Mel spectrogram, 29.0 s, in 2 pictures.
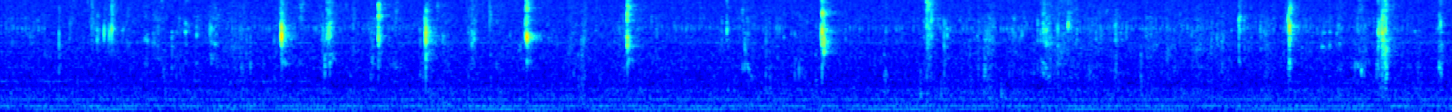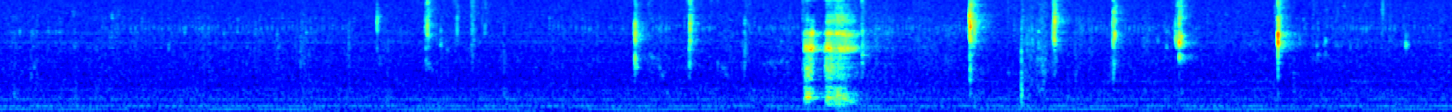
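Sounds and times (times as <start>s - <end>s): steady low hum: 0.0s - 29.0s
wet chewing: 0.6s - 6.4s, 7.2s - 15.0s, 24.2s - 26.6s
lip smacks and clicks: 2.8s - 6.4s, 18.0s - 19.7s, 20.8s - 22.1s, 24.2s - 26.6s, 27.2s - 28.7s.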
